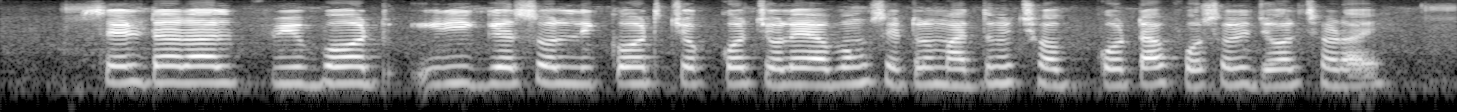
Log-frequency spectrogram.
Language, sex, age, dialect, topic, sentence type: Bengali, female, <18, Jharkhandi, agriculture, statement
